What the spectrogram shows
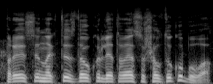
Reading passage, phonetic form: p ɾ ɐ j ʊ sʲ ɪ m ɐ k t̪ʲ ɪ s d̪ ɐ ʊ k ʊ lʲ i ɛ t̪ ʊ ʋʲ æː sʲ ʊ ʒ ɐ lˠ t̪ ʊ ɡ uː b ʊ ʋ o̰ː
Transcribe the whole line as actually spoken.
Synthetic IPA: p ɾ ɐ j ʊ sʲ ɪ n ɐ k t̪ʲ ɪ s d̪ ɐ ʊ k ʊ lʲ i ɛ t̪ ʊ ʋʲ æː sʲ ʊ ʃ ɐ lˠ t̪ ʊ k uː b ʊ ʋ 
